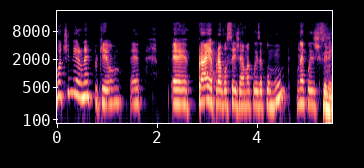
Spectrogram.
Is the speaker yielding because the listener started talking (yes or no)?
yes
